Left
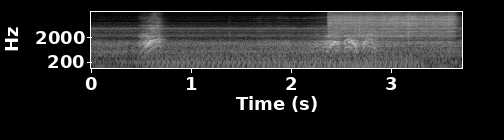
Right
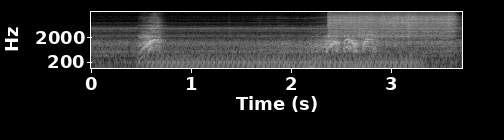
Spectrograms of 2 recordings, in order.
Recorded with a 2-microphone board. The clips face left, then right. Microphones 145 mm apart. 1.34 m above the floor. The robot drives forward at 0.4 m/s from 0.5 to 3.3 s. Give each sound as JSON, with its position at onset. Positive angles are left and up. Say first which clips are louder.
{"t": 0.5, "sound": "a zipper", "louder": "even", "side_deg": -50, "distance_m": 2.0}
{"t": 2.4, "sound": "frying", "louder": "left 1 dB", "side_deg": 25, "distance_m": 1.1}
